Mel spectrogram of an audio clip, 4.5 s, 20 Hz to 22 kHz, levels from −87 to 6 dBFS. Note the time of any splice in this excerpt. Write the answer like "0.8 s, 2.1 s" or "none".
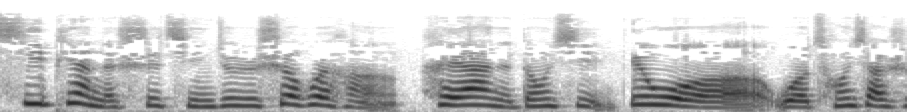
2.1 s, 3.1 s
